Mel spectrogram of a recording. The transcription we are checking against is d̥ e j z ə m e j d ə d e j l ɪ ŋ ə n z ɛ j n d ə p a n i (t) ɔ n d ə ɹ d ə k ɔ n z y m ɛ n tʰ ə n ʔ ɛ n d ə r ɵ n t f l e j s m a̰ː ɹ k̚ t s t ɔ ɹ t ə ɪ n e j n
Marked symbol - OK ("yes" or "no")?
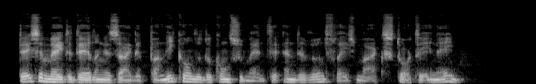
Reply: no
